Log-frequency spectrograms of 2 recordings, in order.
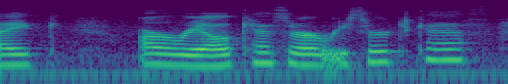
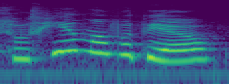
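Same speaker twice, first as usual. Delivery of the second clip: quick, higher nosy question; eager gossip; 6 semitones higher, 3 dB louder, faster than usual. Retold or imitated. Donna pulling Emma aside, quick and nosy. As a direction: rush it out, bursting to know. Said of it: "Donna ... is like".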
